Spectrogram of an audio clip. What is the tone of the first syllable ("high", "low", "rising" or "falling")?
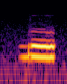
low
